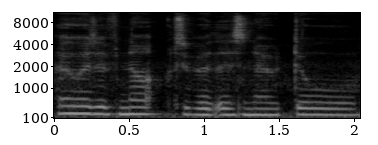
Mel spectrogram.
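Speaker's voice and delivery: very soft timid voice. Voicing a character who greets someone in a grove: speaking very softly. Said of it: "very softly says".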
